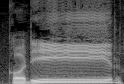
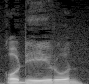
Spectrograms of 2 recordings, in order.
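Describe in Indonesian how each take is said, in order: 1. R-nya tipis dan katanya berhenti. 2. R-nya tebal dan katanya berlanjut. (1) "ya tipis gitu ya" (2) "kalau nggak dihentikan mah enggak ya"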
